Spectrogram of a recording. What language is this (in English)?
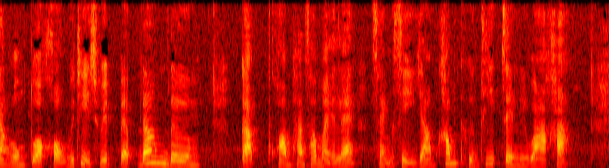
Thai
